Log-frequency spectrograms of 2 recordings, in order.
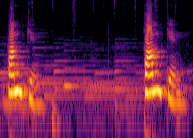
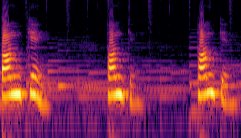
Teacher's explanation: मैं इसके पम मतलब फर्स्ट सिलेबल के ऊपर स्ट्रेस करूँगी और जो सेकंड सिलेबल है इसके ऊपर मैं स्ट्रेस नहीं करूँगी · तो अब स्ट्रेस देने का मतलब समझ आया। पम्पकिन, किन बहुत स्लो बोल रही हूँ, बहुत कम टाइम के लिए बोल रही हूँ, बट पम बहुत ज़्यादा टाइम के लिए बोल रही हूँ।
